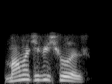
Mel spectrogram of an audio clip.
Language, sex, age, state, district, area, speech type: Kashmiri, male, 45-60, Jammu and Kashmir, Budgam, urban, conversation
